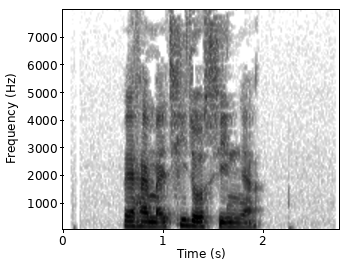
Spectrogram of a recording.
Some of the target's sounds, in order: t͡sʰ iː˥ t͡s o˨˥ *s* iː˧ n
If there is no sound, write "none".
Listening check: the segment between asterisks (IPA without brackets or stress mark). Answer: s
